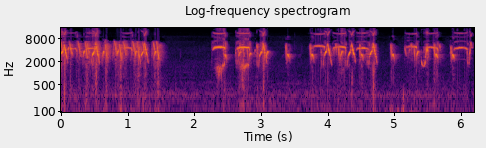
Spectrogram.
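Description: A Bar-winged Prinia pours out fast, high, sharp chirps in dense bursts, with a brief pause before the bright chattering phrases resume.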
